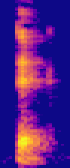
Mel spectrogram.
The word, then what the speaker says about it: TeX: Tech the extension of the file is Tech although it has the spelling T ex it is pronounced Tech this is the default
